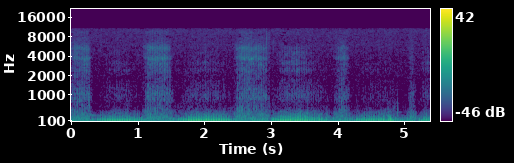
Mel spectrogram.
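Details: Soothing purr of a cat: a rich low vibrating rumble pulsing with each breath, about one cycle per second, with breathy hiss on the inhalations.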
